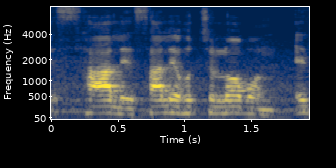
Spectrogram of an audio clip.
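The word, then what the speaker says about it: sale: যেরকম এই যে সালে, সালে হচ্ছে লবণ, এই যে সাপনে, সাপনে হচ্ছে সাবান। হ্যাঁ, তাহলে এস এ আ সা এলে এলে সালে, এস এ আ সা পি অ প এন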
